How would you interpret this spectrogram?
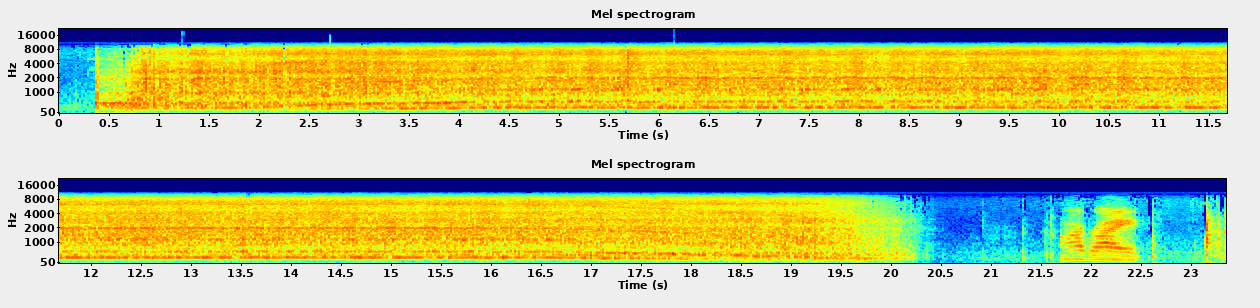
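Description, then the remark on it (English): A blender motor whirs steadily for about twenty seconds as it whips up a simple gravy made with onion and olive oil, its pitch rising as it spins up, holding a loud, even drone, then winding down before a voice briefly speaks. “So I'm going to go ahead and whip this up for you.”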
